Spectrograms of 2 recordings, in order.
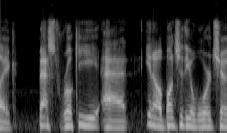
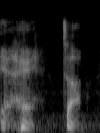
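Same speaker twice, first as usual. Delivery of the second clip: mock tough-guy cool voice, lower and quieter; 5 semitones lower, 8 dB quieter than usual. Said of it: "trying to come off as tough".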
